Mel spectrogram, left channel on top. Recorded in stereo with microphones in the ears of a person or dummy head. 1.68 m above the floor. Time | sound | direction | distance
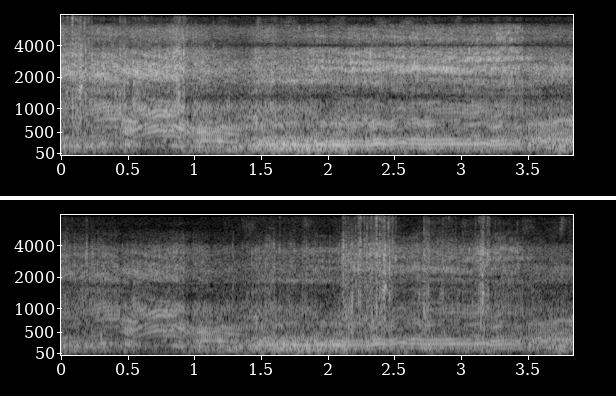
0.0 | a motorcycle | 85° left | ?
